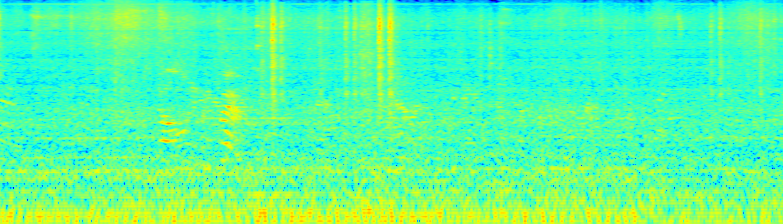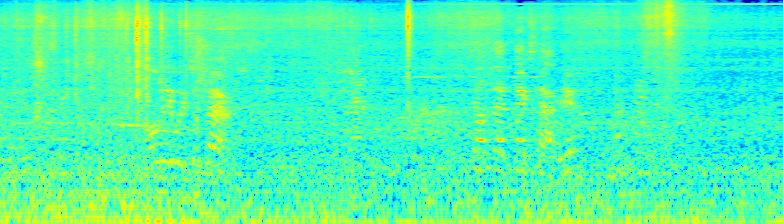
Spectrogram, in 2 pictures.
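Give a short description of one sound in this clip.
Bus tyres roll over the road.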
